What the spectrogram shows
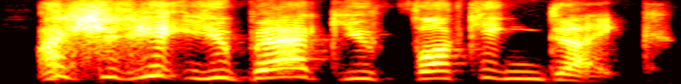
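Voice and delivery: ordinary talk, nothing marked

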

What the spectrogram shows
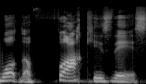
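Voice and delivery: plain

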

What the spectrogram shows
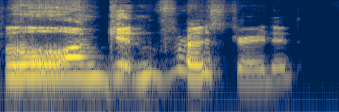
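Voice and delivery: high, theatrical, dramatic big-screen movie-line delivery. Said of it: "Like a movie line".

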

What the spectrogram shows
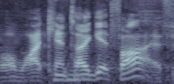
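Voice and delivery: ordinary talk, nothing marked

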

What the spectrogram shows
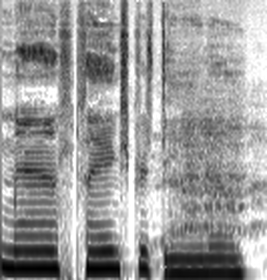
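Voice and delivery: defeated cartoon donkey voice. Imitating a friend who is like Eeyore: put-on Eeyore voice. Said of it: "He's like Eeyore".

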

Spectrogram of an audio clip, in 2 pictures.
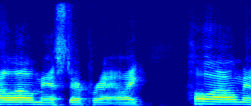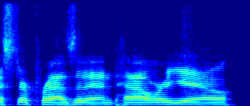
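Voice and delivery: mock polite, sour-toned, stumbling delivery. Retelling how a man walked up and greeted him, imitating a sour voice. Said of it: "he said in that sour voice".

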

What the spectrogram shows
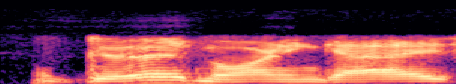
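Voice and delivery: sounding beaten. A city councillor greets the hosts at the start of an interview, sounding defeated. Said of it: "you sound defeated already".

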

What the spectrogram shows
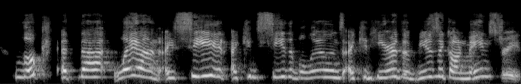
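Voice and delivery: put-on, imitated crying. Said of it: "he turned to the co-pilot crying".

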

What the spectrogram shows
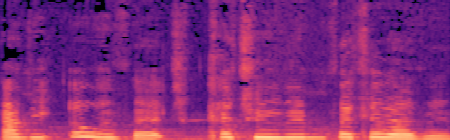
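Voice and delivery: put-on very high, loud, drawn-out rustic child voice. Retelling answering a security officer's question in hebrew, in a rustic child's voice. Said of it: "I answer in my rustic child's voice".

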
